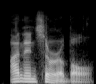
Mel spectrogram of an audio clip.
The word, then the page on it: unanswerable: American English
